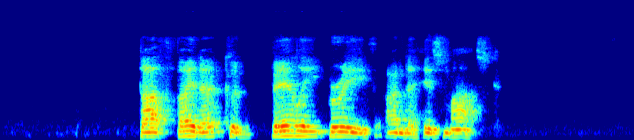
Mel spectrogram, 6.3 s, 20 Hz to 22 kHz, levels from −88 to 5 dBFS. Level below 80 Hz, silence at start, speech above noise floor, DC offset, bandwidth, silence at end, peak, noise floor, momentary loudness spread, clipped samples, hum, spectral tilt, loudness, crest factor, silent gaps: -68 dBFS; 1.4 s; 63 dB; under 0.1%; 7.4 kHz; 1.55 s; -2 dBFS; -82 dBFS; 8 LU; under 0.1%; none; -7.5 dB/octave; -19 LUFS; 20 dB; none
